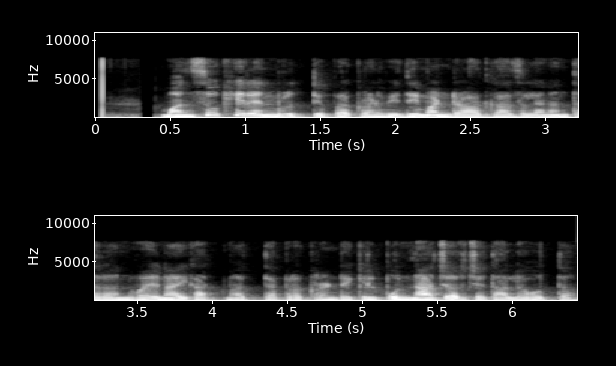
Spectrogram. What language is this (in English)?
Marathi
